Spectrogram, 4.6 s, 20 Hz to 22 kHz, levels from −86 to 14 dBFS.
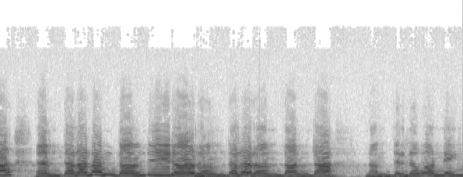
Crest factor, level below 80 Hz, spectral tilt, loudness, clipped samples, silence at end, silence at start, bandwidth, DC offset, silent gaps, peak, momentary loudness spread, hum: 12 dB; -44 dBFS; -5 dB/octave; -17 LUFS; under 0.1%; 0 s; 0 s; 18.5 kHz; under 0.1%; none; -6 dBFS; 6 LU; none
